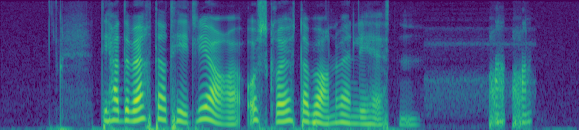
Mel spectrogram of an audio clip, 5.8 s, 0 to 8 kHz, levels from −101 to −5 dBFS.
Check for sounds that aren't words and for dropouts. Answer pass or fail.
fail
